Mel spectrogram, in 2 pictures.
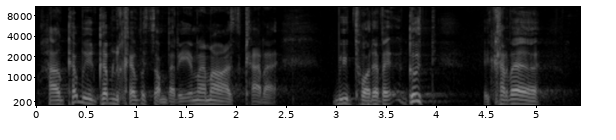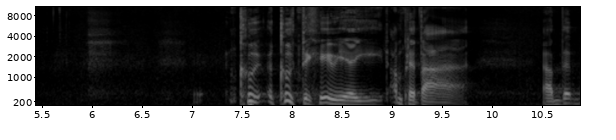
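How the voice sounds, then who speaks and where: A man giving informal roundtable remarks as a panelist, haltingly and repeating his words. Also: medium pitch. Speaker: panelist, lab head.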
